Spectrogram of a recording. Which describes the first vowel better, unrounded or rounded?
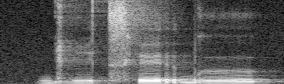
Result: unrounded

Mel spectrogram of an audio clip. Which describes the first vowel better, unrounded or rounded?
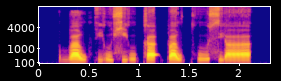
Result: unrounded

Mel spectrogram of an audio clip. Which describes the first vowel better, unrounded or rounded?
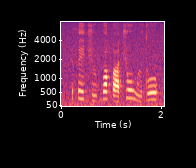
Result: unrounded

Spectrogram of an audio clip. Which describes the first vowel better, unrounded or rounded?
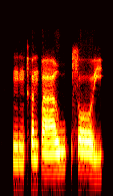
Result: unrounded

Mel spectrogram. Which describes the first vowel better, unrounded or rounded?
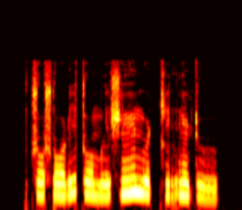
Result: rounded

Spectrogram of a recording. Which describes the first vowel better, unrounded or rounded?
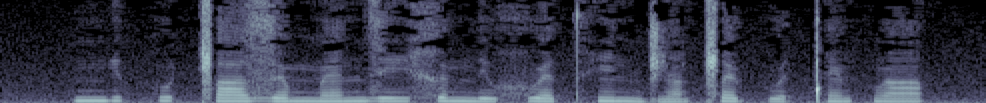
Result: unrounded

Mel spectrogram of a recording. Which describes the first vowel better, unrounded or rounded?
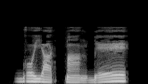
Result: rounded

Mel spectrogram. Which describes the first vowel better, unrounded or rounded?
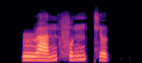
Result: unrounded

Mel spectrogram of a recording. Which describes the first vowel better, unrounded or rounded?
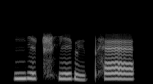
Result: unrounded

